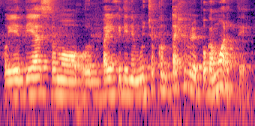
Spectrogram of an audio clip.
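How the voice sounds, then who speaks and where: A man, a pastor in an earnest Bible study conversation who slows down to stress scripture. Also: medium pitch, dark tone, a little hiss or hum. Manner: earnest, slows and stresses key phrases when quoting scripture. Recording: echoey room.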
